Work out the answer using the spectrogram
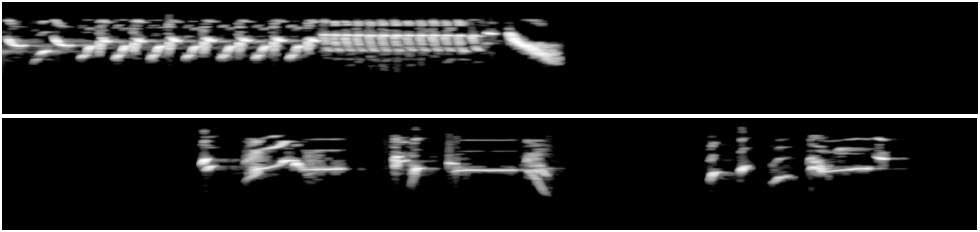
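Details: Clean European goldfinch song for training captive birds: a quick twittering run leading into a buzzy trill and a downslurred note, then after a pause a few scattered whistled and buzzy phrases.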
